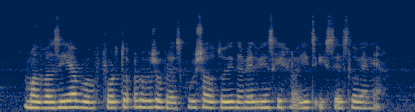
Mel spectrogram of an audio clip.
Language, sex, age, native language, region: Slovenian, female, 18-29, Slovenian, Drava region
